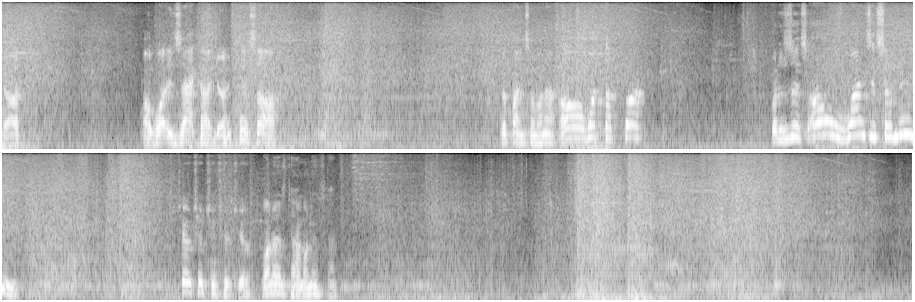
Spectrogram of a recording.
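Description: Metal blades clang and strike in quick bursts.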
